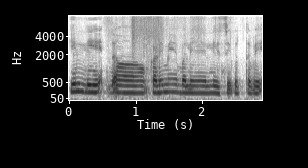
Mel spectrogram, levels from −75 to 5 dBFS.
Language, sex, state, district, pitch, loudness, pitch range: Kannada, female, Karnataka, Chamarajanagar, 190 Hz, -15 LUFS, 180-205 Hz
